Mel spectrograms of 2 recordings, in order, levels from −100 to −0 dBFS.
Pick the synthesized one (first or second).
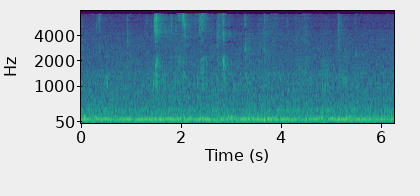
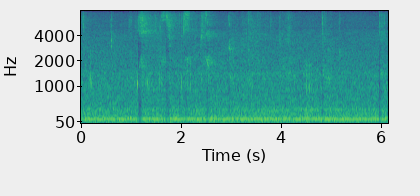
first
